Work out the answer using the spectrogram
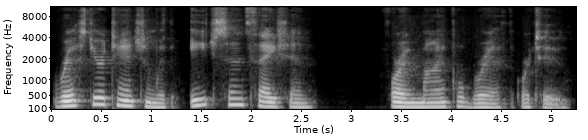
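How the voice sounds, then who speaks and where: Very low, slow woman guiding meditation. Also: warm tone. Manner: soothing, instructional, unhurried with long pauses. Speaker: meditation guide. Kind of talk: guided meditation, scripted narration.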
